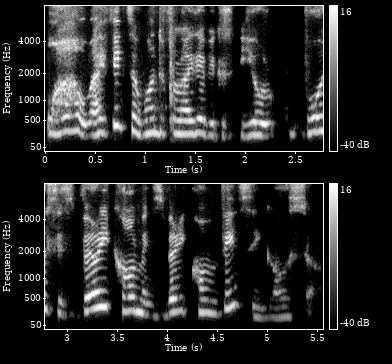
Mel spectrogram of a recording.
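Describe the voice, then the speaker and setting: A woman with a fairly high voice hosts an interview in a dry, close recording. Her first language is Japanese. She is eager and complimentary and keeps affirming what she hears. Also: animated, a little fast, mellow, no echo. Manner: enthusiastic, complimentary, with many affirmations. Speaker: interviewer, pianist host. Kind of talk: interview conversation.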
